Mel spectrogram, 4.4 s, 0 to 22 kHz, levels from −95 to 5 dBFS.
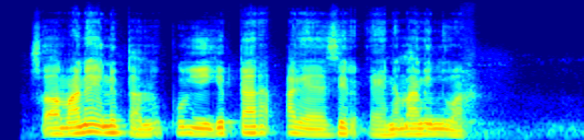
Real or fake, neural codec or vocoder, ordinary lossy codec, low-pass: fake; codec, 44.1 kHz, 1.7 kbps, Pupu-Codec; none; none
